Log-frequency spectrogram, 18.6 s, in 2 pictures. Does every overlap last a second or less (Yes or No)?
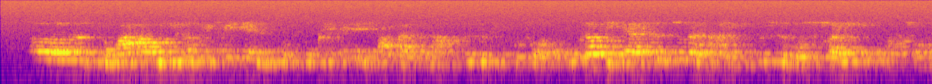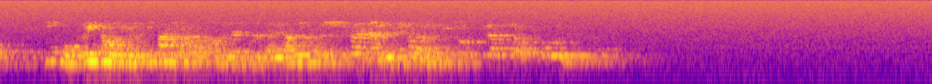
No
